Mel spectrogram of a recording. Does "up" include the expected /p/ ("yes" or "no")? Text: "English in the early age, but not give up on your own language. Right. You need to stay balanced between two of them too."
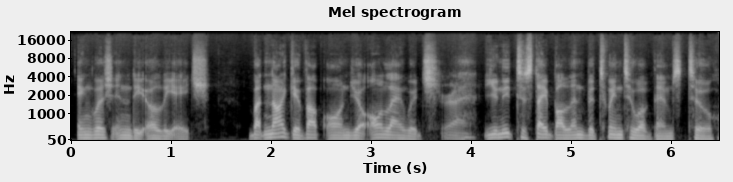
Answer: yes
